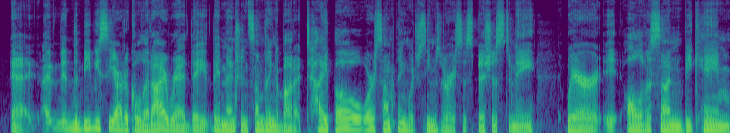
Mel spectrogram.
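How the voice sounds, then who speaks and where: With a plain, everyday voice at medium pitch, a man is heard in a dry, close sound with no echo. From Montreal, Canada. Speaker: podcast host. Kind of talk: interview.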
